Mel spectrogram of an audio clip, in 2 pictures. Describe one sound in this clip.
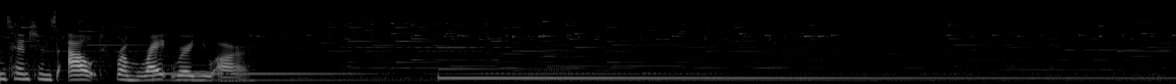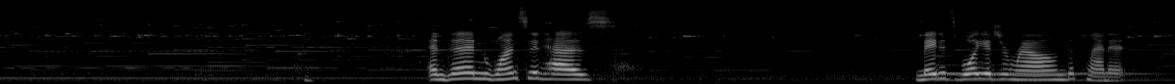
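Singing bowls ring with long, steady, humming tones.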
